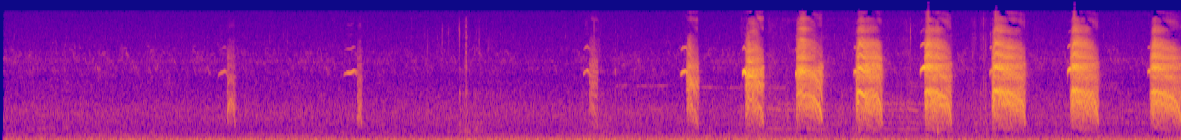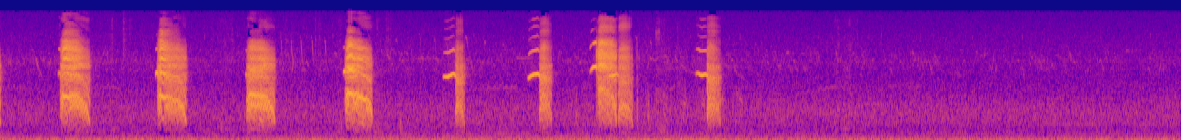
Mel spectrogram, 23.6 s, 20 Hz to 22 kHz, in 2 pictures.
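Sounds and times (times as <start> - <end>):
Elanus caeruleus: 5.8 - 21.1.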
